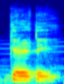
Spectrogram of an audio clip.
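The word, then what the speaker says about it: guilty: अब गार्ड में देखो गाइस, जी के बाद यू आया हुआ है तो यू साइलेंट है। ऐसी और भी एग्जाम्पल हैं, guard, guest, guess, गिटार, गिल्टी।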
